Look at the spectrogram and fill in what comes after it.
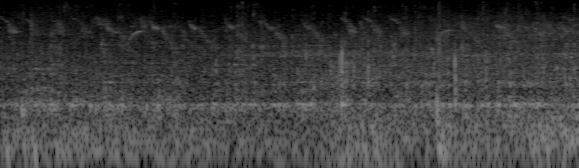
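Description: Faint songbird chirping outdoors: short curved chirps repeated about twice a second, over a faint steady low hum, with a couple of soft clicks near the middle.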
